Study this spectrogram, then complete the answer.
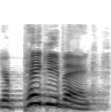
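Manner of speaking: ordinary delivery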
